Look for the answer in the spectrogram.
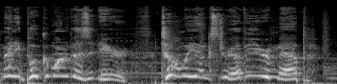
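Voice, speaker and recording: A man doing a creaky, high-pitched old hot-spring keeper. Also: animated, soft background music. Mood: welcoming. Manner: slow quavering old-man voice, high and strained.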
